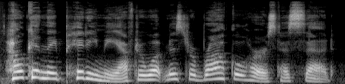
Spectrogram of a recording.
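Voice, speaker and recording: A woman's voice: fairly high pitch, big pitch swings, moderate pace, mellow, voice pushed up. A woman voicing a passionate, despairing orphan schoolgirl in a storybook reading, impassioned and pleading. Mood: hurt, distressed. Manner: impassioned, pleading, self-pitying. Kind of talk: dramatised audiobook reading.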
